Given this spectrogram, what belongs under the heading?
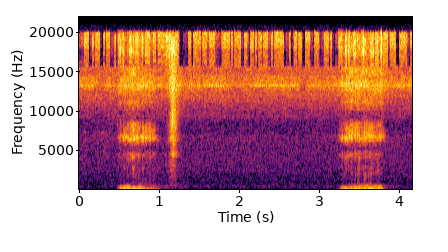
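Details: Dog Lil Caeser snoring in sleep: two soft, low, rumbling snores with a brief snort between them.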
